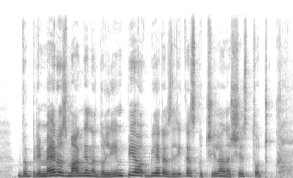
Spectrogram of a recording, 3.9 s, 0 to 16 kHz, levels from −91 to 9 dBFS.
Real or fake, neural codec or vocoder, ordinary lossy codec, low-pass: real; none; none; 14.4 kHz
